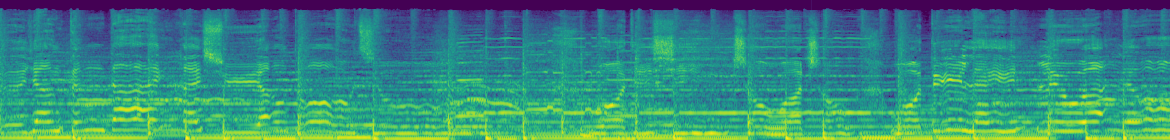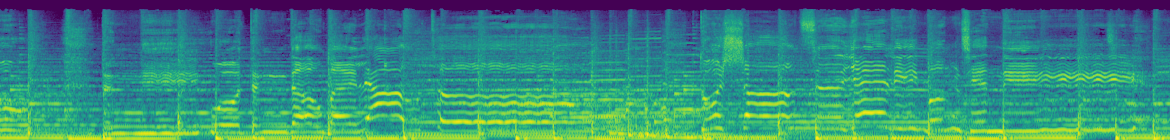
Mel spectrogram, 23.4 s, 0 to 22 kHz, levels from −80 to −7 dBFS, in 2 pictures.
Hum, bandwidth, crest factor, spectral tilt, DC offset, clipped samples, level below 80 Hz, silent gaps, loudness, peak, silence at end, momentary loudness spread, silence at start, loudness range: none; 17 kHz; 12 dB; -4.5 dB/octave; under 0.1%; under 0.1%; -18 dBFS; none; -12 LUFS; 0 dBFS; 0 s; 4 LU; 0 s; 2 LU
